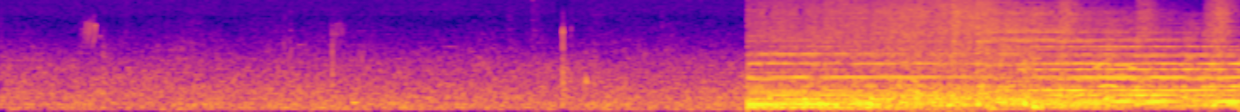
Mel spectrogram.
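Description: Low open-air background with a few faint ticks. About two-thirds of the way in, a brass band suddenly comes in much louder, playing slow, held chords.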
